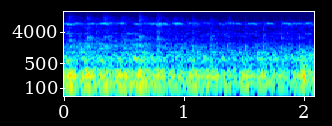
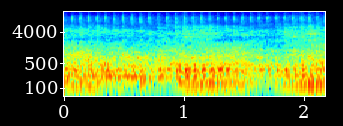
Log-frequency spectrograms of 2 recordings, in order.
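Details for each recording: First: 1973 International Scout, long-derelict, carbureted, choke closed: even, steady idle pulse with no misses or stumbling; normal idle. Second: 1973 International Scout, long-dormant, fuel newly reaching it from the tank and filter: rough, uneven idle that sags and fades as if starving and about to die; owner suspects fuel starvation or the engine choking itself out with the choke down.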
